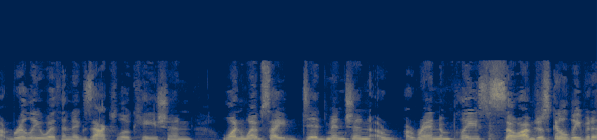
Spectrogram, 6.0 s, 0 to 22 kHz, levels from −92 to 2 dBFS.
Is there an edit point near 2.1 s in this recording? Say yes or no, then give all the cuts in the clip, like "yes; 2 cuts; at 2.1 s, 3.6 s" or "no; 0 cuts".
no; 1 cut; at 4.9 s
